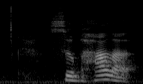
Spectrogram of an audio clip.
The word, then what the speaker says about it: subhanAllah: yes mean wishing she could see it closer Subhan Allah Subhan Allah wait a second hold on I'm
